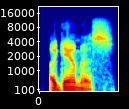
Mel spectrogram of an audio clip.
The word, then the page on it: agamous: American English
